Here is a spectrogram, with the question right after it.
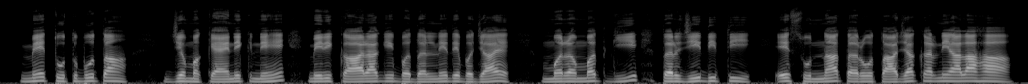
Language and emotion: Dogri, surprised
